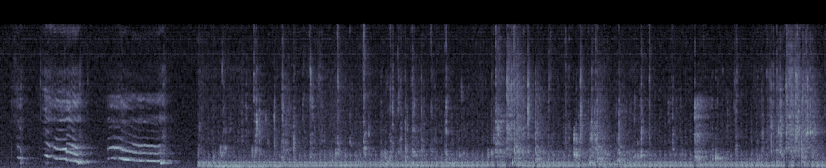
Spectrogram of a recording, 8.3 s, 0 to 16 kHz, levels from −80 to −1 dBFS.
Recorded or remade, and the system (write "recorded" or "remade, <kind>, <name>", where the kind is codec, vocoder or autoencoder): remade, vocoder, Vocos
